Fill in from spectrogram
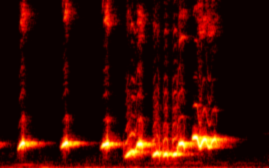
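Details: White-rumped shama during singing practice: two spaced short whistles, then a fast warbling jumble of lower notes rising into a longer bright whistle.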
